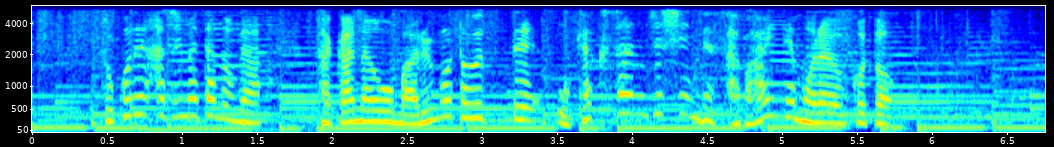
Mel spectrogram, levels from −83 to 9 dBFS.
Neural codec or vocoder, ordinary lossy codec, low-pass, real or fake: none; none; 5.4 kHz; real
